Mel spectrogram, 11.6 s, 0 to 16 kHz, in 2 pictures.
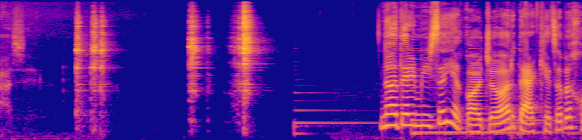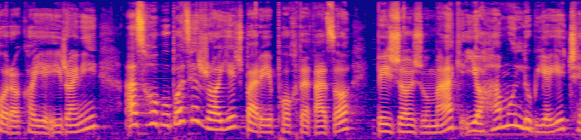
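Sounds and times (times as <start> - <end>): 
metal lid clinking shut on a cooking pot of ghormeh sabzi stew: 0.7 - 1.2, 1.9 - 2.7
speech: 3.8 - 11.6.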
